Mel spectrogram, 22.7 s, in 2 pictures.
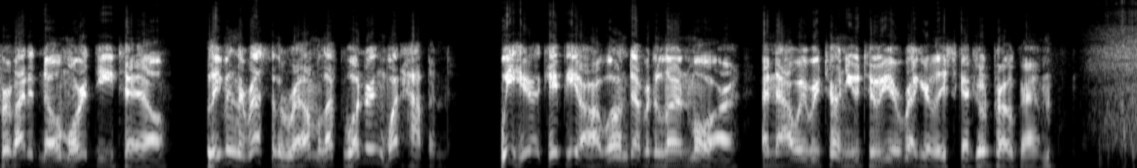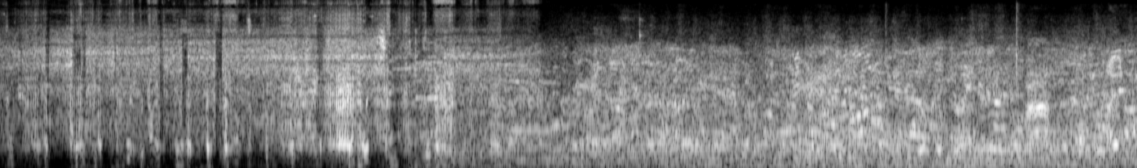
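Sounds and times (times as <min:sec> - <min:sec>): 
speech: 0:00.1 - 0:16.6
crowd chatter in a busy inn: 0:14.8 - 0:22.7.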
